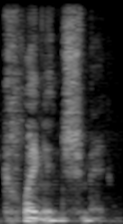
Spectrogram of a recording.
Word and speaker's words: Klingenschmidt: Well, anyway, I pronounced his name incorrectly as Klingenschmidt, but I guess it's actually Klingenschmidt.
